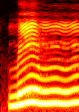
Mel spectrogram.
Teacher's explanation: Ketika kita menemukan mim bertasdid, maka harus dibaca gunna, ditahan 2 harokat.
